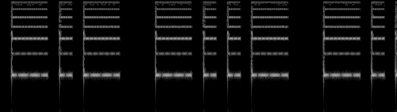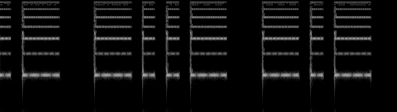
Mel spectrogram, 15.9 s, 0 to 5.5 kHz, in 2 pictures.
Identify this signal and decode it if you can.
Morse code, heard as a keyed tone, about 5 wpm, 3700 Hz. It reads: KXXXK
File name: Morze-HA2MN / hang / 08KXC HA2MN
